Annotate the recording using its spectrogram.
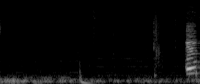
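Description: Low road and tyre rumble inside the cabin of a Mercedes-Benz C300 on the move, growing fainter after the first half second; the car's weak sound insulation lets this road noise into the cabin. A man's voice starts near the end.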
